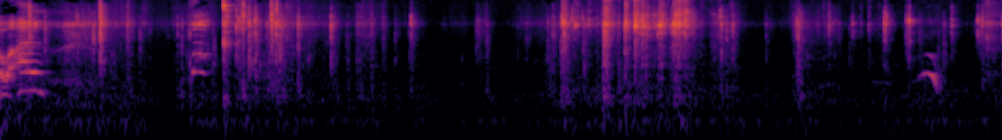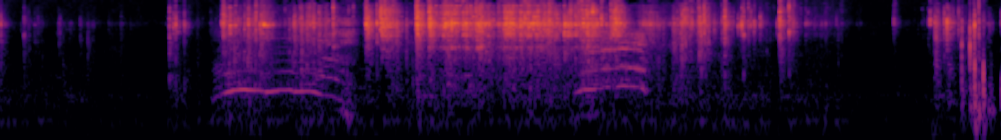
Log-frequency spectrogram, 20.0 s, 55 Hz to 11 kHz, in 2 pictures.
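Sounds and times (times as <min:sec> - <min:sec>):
plastic toy bricks clattering: 0:00.0 - 0:20.0
child's wordless vocal sounds: 0:12.2 - 0:13.6, 0:15.8 - 0:16.6.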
